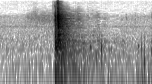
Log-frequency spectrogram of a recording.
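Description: A fiberglass car door slams shut once, a sharp single thud close by, followed by faint small knocks.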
